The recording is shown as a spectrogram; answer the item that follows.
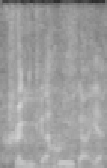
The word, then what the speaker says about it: Kruger: You say his name again, Dexter Kruger. Kruger, like the national park in South Africa.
